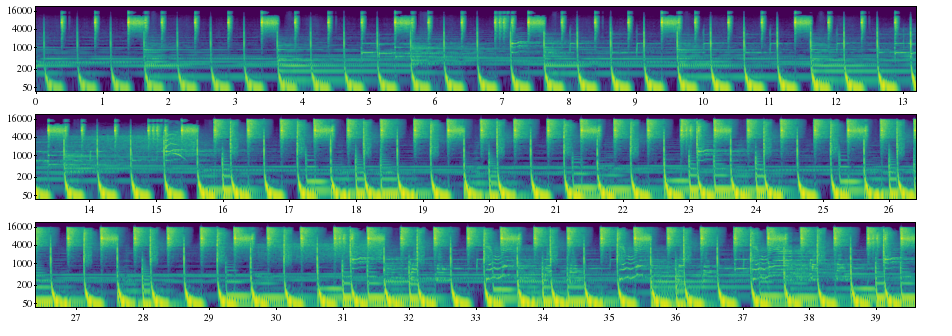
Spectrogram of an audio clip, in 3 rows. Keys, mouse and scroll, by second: 0.0 3, 0.2 click, 0.6 shift+s, 0.7 Tab, 1.0 middle click, 1.2 scroll up 1, 1.4-4.5 middle drag, 5.7 click, 6.0 Tab, 6.3 1, 10.9 middle click, 11.1 s, 11.4 shift+middle click, 11.6 s, 13.4 click, 14.7 g, 16.6 middle click, 16.9 a, 18.2 shift+n, 18.8-20.1 middle drag, 20.1 g, 22.3 click, 23.4 click, 23.9 Tab, 24.5 right click, 25.2 click, 25.8 middle click, 26.3 click, 26.4 Tab, 26.9 g, 27.9-29.1 middle drag, 29.1 Tab, 30.9 shift+a, 31.3 Tab, 31.4 s, 32.6 middle click, 33.5 g, 35.3 Tab, 35.4 g, 38.0 middle click, 38.2 Tab, 38.3 2, 38.5 Left, 38.7 g.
